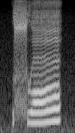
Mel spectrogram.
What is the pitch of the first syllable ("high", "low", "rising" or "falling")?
rising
